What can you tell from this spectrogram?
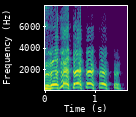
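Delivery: loud, high laugh; high cackle. Real, not acted. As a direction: crack up at yourself. Laughing at own story.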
